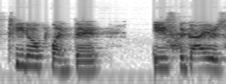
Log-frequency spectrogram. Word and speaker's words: Tito Puente: Yes, I mispronounced his name accidentally. It's Tito Puente.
